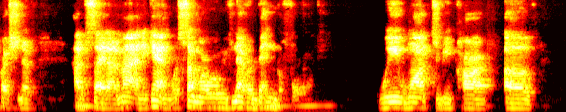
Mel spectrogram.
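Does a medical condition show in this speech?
No.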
